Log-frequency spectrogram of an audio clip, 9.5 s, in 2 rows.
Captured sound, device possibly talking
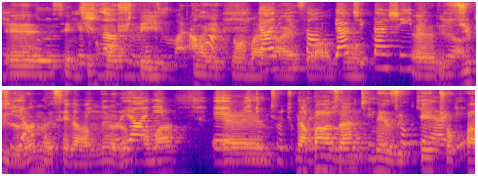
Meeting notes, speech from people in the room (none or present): none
